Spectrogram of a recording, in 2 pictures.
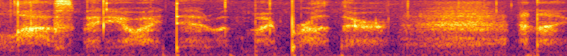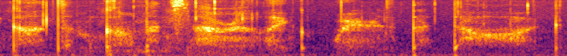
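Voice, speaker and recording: A playful whisper moves at a fairly slow pace over loud background noise. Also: woman. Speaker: ASMR creator. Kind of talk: soft-spoken casual vlog chat. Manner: playful close whisper. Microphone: studio mic.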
